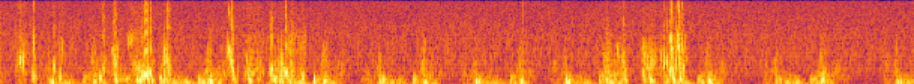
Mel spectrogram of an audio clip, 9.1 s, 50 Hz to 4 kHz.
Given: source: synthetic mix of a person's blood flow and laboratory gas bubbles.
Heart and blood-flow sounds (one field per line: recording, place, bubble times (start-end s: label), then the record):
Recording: Doppler ultrasound of blood flow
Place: precordium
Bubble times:
0.00-0.03 s: bubbles
0.16-0.27 s: bubbles
0.30-0.39 s: bubbles
0.50-0.67 s: bubbles
0.95-1.76 s: bubbles
2.24-2.39 s: bubbles
2.43-2.64 s: bubbles
2.68-3.08 s: bubbles
6.00-6.29 s: bubbles
6.38-6.87 s: bubbles
From the record:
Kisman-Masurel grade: 333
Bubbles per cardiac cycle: rolling drumbeat, 9 or more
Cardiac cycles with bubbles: 50 to 99%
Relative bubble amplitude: loud (0.450 to 0.775)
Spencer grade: 3 (all of the cardiac periods contain showers or single bubble signals, but not dominating or overriding the cardiac motion signals)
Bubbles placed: anywhere in the cardiac cycle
